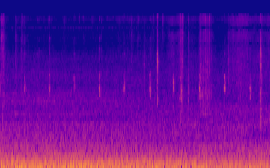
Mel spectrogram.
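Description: Car cabin noise while driving: a steady low rumble of road and engine noise heard from inside the moving car.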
